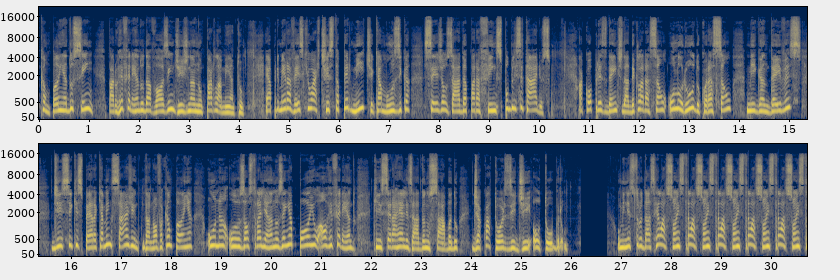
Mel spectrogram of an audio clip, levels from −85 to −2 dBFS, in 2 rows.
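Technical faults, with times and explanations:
Throughout, gain pumping: the level swings by roughly 10 dB, with quieter passages and the background in the gaps swelling up, then ducking under each loud sound. The likely cause is input gain set far too high, with a fast limiter or compressor clamping down on loud moments and squashing the dynamics.
28.34 s to the end at 30.72 s, broken-record loop: a fragment of about 0.6 s plays back to back four times, with the audio that belonged there lost. This likely comes from the player, encoder or stream stalling and resending the last chunk it held.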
